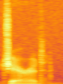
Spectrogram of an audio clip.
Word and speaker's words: Jared: He told us it's just pronounced Jared over Twitter or something.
